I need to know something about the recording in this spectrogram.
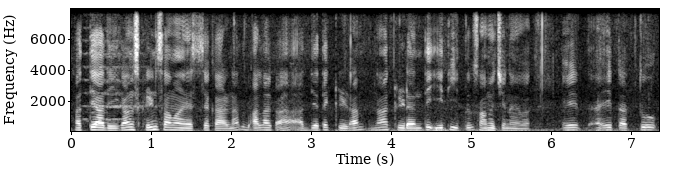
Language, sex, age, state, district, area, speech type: Sanskrit, male, 18-30, West Bengal, Paschim Medinipur, urban, spontaneous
